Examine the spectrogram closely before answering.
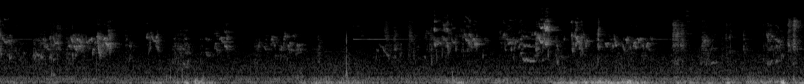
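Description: Budgerigars chattering: a continuous stream of short chirps, squawks and clicks.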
